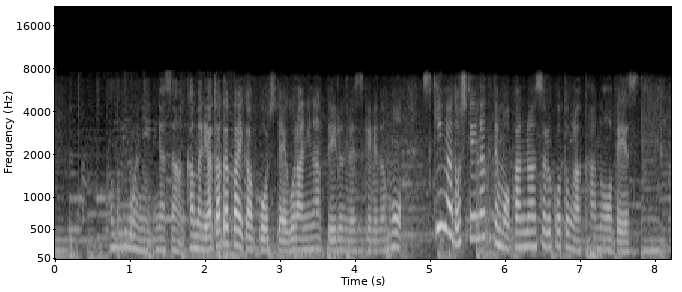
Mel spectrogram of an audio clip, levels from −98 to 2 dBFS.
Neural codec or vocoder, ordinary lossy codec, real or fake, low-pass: codec, 16 kHz in and 24 kHz out, 1 kbps, XY-Tokenizer; Opus, 16 kbps; fake; 7.2 kHz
